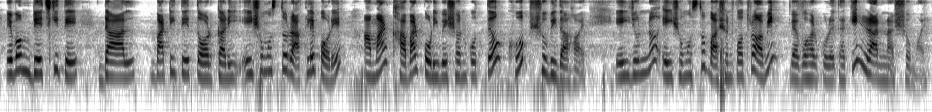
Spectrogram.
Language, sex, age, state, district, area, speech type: Bengali, female, 60+, West Bengal, Paschim Bardhaman, rural, spontaneous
